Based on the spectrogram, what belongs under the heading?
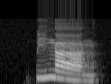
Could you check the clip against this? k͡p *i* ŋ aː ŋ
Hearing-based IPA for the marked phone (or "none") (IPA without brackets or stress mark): i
